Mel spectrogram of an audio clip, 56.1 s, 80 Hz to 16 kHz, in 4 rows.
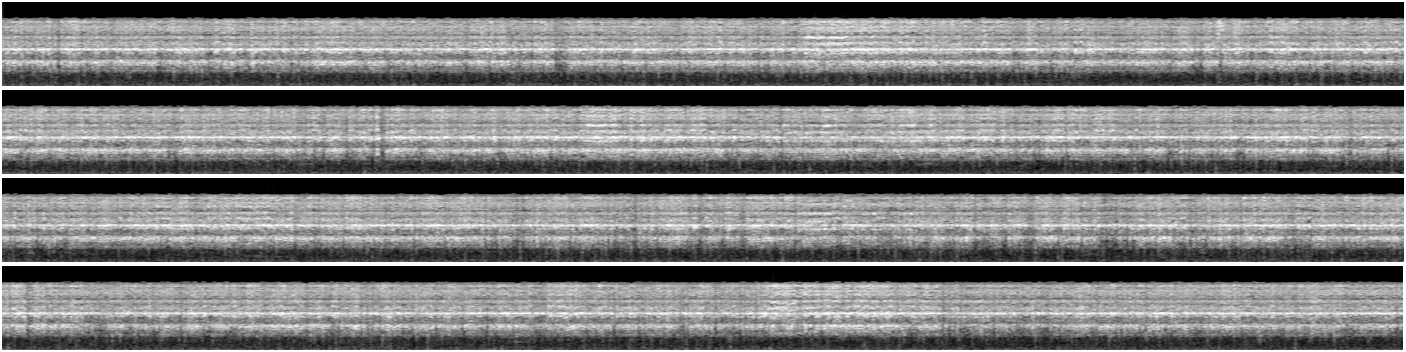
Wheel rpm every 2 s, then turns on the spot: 230, 230, 240, 230, 230, 230, 230, 240, 240, 230, 230, 230, 230, 230, 230, 240, 230, 230, 230, 240, 230, 230, 240, 230, 230, 230, 230, 230.
none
